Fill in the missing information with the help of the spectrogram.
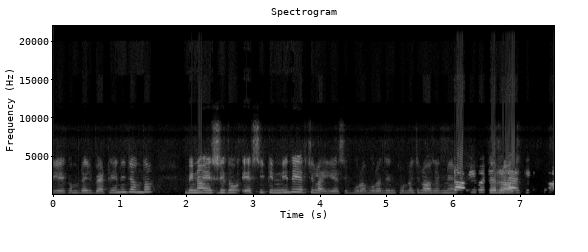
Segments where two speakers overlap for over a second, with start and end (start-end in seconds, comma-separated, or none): none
